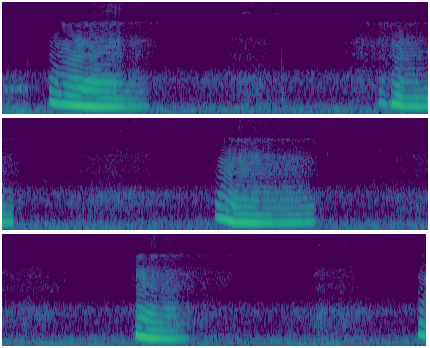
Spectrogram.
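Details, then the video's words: A domestic cat fast asleep and snoring loudly: four droning snores, each dipping in pitch at the start and then holding steady, spaced about three seconds apart, with soft airy breaths between them and low room hum. "貓主子全程療癒鼾聲～無剪輯可愛記錄|My Cat Snoring LOUDLY 😴 Unedited Video of The Cutest Sleepy Sounds"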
